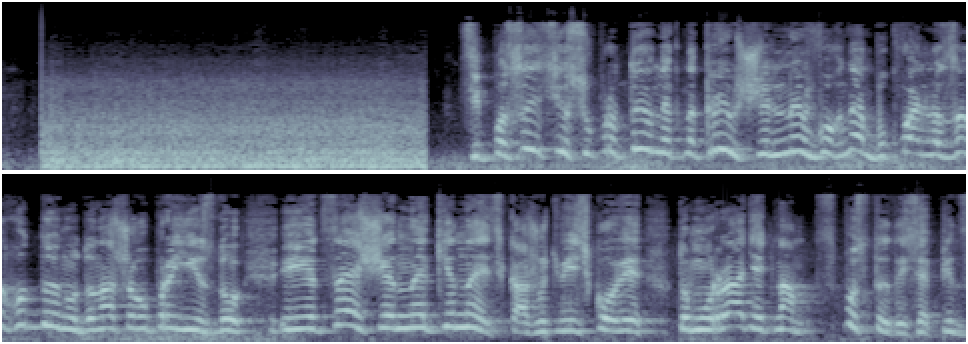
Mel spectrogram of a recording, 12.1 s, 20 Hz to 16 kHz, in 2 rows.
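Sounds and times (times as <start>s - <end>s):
car interior road rumble: 0.2s - 2.7s.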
